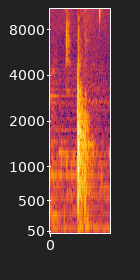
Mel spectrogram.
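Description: A twenty-sided die is rolled during a tabletop role-playing game, giving a sharp hard clack, a softer second knock and a faint final tick before it settles, alone without talk.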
